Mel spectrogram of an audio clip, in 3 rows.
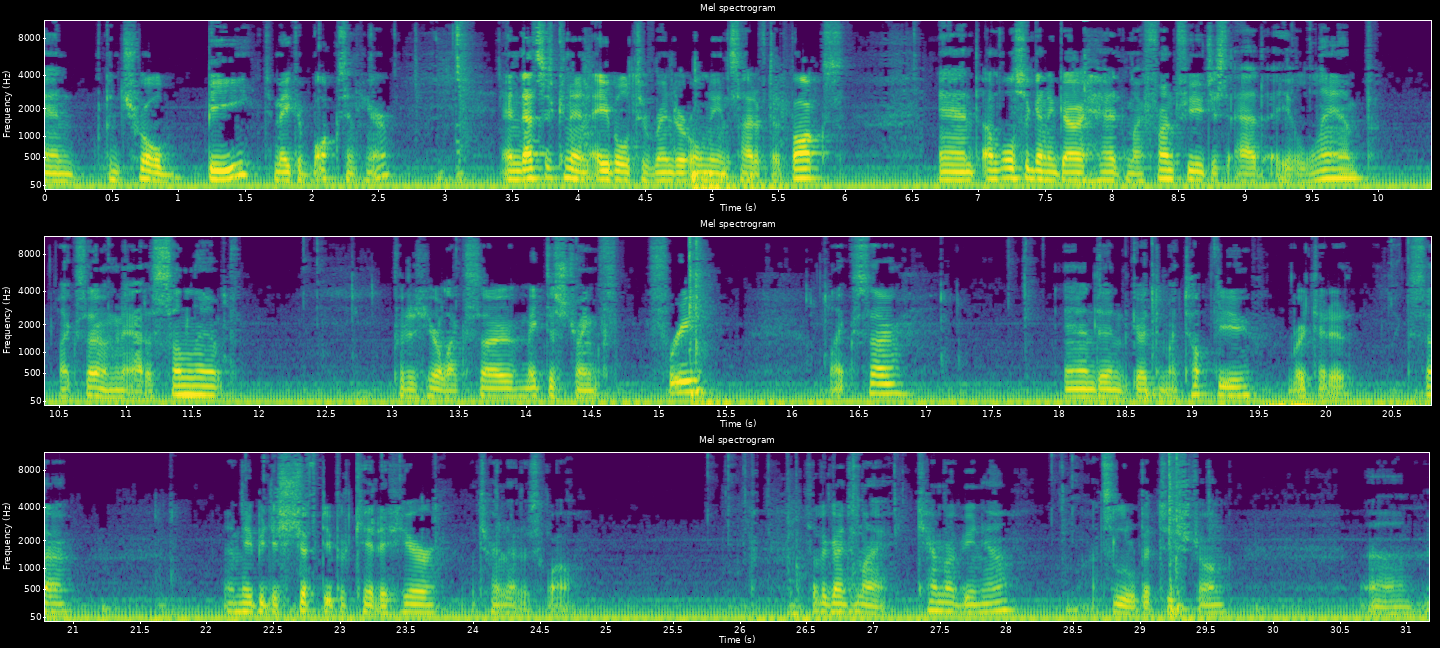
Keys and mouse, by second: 3.1 shift+z, 4.6 z, 4.8 z, 7.7 KP_1, 11.6 g, 12.7 r, 16.3 g, 17.1 g, 18.6 KP_7, 19.8 r, 20.6 g, 21.7 g, 22.7 shift+d, 23.7 r, 26.4 KP_0, 26.8 shift+z, 28.4-29.9 drag.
